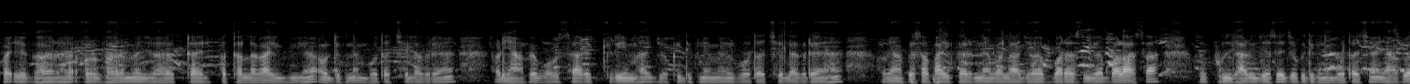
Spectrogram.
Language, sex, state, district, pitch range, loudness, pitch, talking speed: Hindi, male, Bihar, Jamui, 100-105 Hz, -30 LUFS, 100 Hz, 220 wpm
